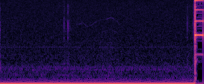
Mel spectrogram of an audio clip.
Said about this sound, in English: You get the correct bell for that one.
